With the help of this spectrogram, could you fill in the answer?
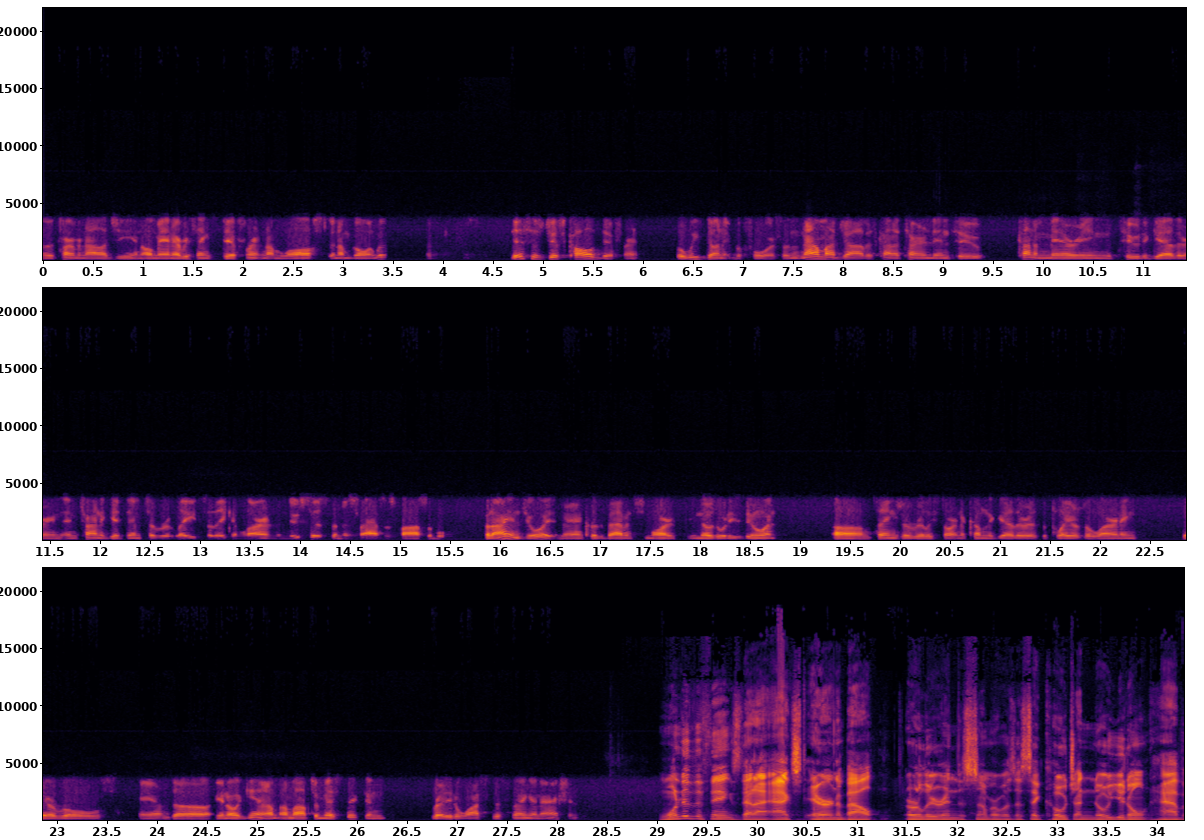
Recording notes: On the phones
